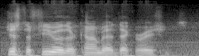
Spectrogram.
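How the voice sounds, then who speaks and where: A middle-aged man, an Air Force leader, gives an earnest, emotional speech from slides with measured pauses. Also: medium pitch, a little hiss or hum, low-quality recording.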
